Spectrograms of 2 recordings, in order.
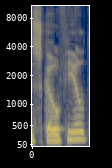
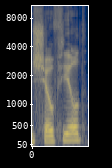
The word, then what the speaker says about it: Schofield: is developed by glenn glenn schofield glenn shofield i've heard it pronounced both ways i i you know i'd love to ask the guy how do you pronounce your last name yeah we'll we'll say scofield because i like that better uh anyways is striking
